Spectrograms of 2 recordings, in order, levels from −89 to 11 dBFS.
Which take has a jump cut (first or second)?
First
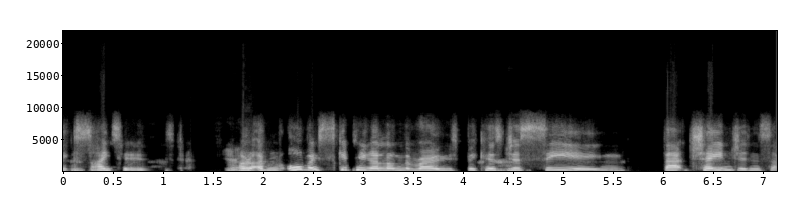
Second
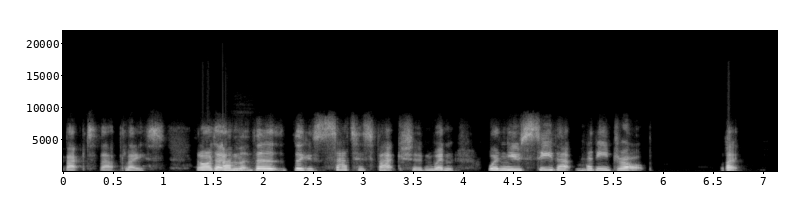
second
